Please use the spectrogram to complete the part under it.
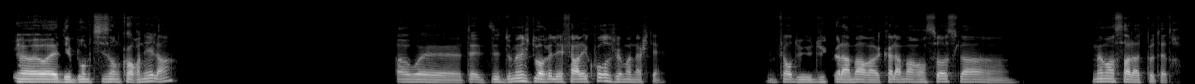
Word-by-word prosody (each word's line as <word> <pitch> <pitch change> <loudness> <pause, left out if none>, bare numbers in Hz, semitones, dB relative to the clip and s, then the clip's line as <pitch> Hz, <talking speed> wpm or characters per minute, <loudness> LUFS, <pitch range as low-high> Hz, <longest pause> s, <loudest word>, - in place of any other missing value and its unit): Ouais, 130 - +1
ouais, 125 0 +8
ouais, 120 -1 +9
des 120 0 +2
bons 125 +3 0
petits 125 0 -5
encornets 120 +4 +1
là. 145 +7 -3 2.2
Ah 115 0 -3
ouais, 110 -4 -2
tè 115 -3 -5
t 120 +4 -6
demain 140 +6 0
je 140 - -6
dois 125 -3 +5
v - - -3
aller 125 -1 0
faire 125 0 +3
les 125 0 +1
courses, 155 0 0
je 120 - -4
vais - - -3
m'en 120 -1 -5
acheter. 105 -1 -9 1.1
Je - - -20
vais - - -13
me - - -16
faire 120 +1 -2
du 115 -1 -4
du 115 0 -8
calamar, 120 -1 +1
heu, - - -3
calamar 115 0 -2
en 115 - -3
sauce 130 +2 -3
là, 115 -5 -4
heu, - - -18 0.8
même 135 +3 -1
en 135 - +1
salade 120 -5 0
peut-être. - - -9
120 Hz, 205 wpm, -23 LUFS, 115-125 Hz, 2.2 s, ouais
